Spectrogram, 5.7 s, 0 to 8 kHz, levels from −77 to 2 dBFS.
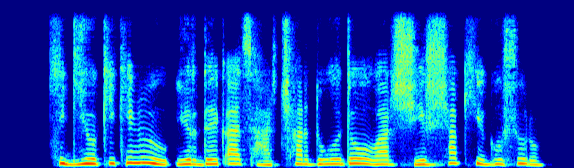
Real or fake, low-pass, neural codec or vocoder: fake; 7.2 kHz; codec, 16 kHz, 1.1 kbps, Voila-Tokenizer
